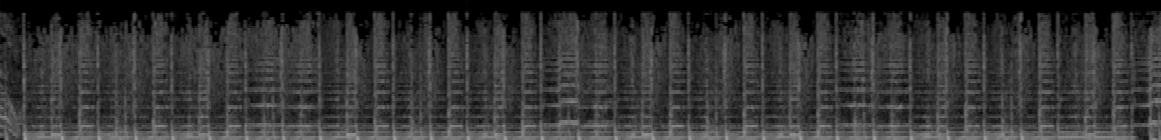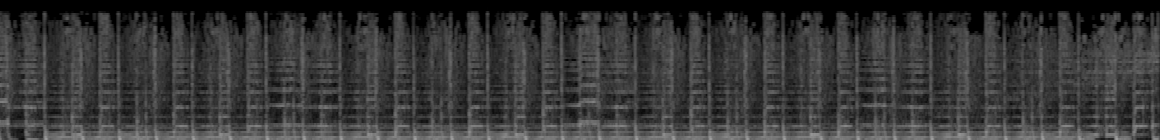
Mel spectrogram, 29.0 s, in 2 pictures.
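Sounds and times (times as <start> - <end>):
crazy techno remix: 0.0 - 29.0.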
